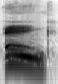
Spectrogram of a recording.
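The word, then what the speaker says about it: Aang: the last airbender uh his name is ong because in the tv show they pronounce it ang but okay ong um so yeah like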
